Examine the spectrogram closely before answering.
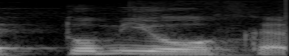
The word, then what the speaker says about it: Tomioka: A pronúncia correta é Tomioka, né?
